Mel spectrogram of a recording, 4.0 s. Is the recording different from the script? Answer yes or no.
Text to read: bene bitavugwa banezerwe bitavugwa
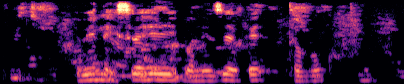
yes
